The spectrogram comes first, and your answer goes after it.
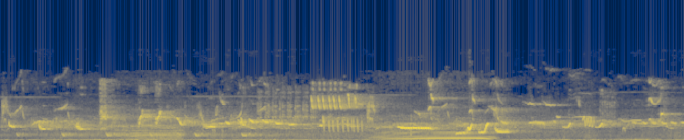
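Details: Cows on pasture giving two drawn-out lowing moos, a shorter one early and a longer, louder one later, each bending downward at the end. Busy chirping and whistling birds sing throughout.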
